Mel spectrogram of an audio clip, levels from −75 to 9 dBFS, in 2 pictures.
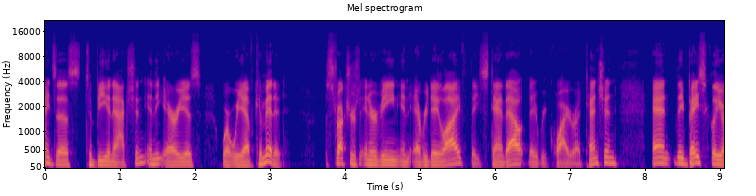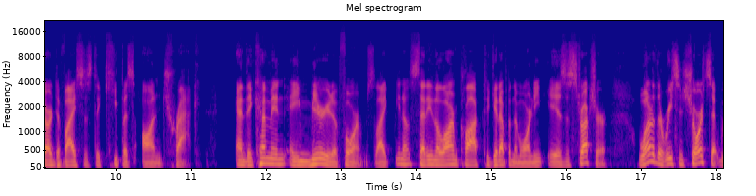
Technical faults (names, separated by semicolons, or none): scattered short gaps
